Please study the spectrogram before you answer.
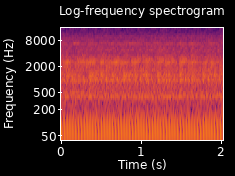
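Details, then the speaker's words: Widebeam boat diesel engine after 500-hour service and winterizing, oil and filter change: even, steady idle with regular low firing pulses, no belt squeal, warning lights off, 13–14 V charging, oil pressure good; normal idle. "As far as I know, everything is good. And there's no squealing, which is awesome."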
